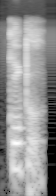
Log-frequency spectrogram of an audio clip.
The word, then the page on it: copal: Indian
